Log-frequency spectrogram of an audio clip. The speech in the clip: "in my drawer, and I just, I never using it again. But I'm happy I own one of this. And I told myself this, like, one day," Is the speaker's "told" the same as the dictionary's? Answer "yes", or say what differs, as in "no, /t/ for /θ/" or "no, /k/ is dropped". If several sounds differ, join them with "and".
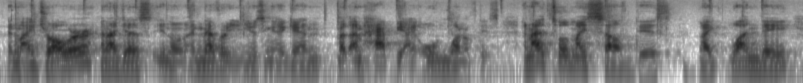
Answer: yes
